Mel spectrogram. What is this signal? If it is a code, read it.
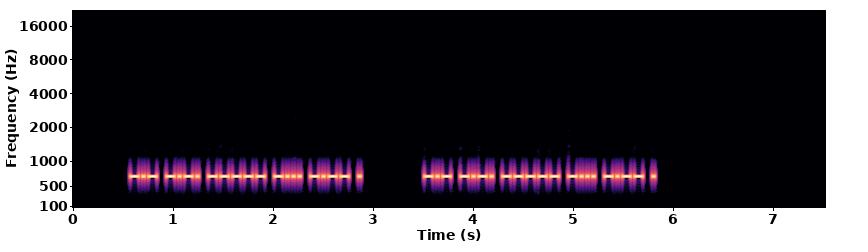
Morse code, heard as a keyed tone, about 37 wpm, 700 Hz. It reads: KC0BYE KC0BYE
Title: USA Call Signs - 6 Characters - Repeated 2x - 40wpm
